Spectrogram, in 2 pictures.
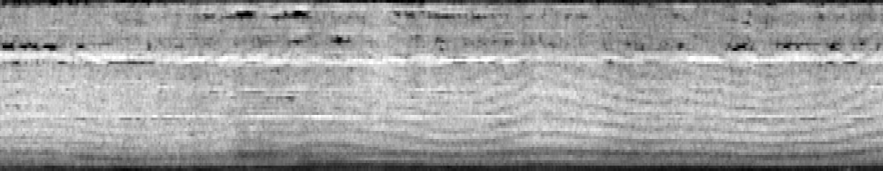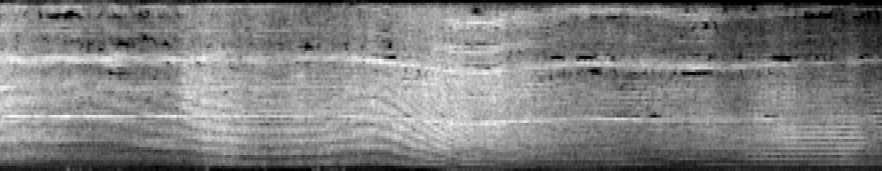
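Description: Radio-controlled model helicopter in flight: a steady whine from its rotors and drivetrain that swells and shifts in pitch as it passes back and forth, growing fainter over the last few seconds as it moves away.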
